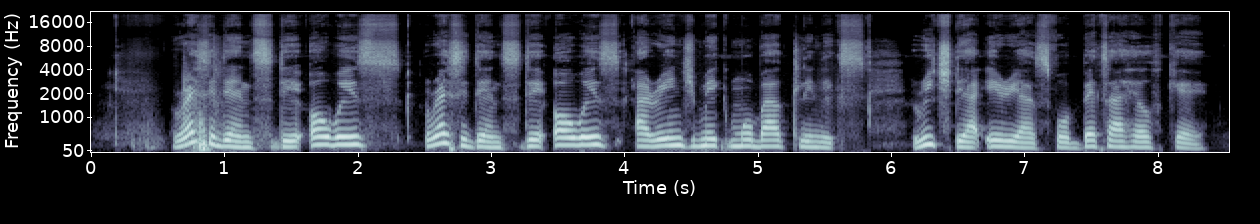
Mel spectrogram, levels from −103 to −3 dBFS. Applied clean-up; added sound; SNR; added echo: neural mask model Resemble Enhance denoiser.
